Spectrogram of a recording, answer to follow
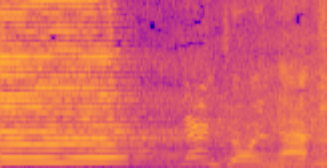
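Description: A vehicle horn held in one long steady blast that cuts off about a second in.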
